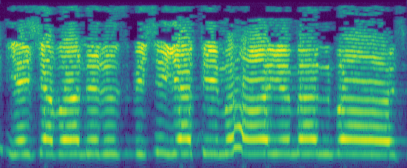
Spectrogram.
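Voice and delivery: plaintive rawzeh, growing in force; rising mourning plea. Acted. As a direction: plead for the orphans in a swelling lament. Lament building over orphans' plea.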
